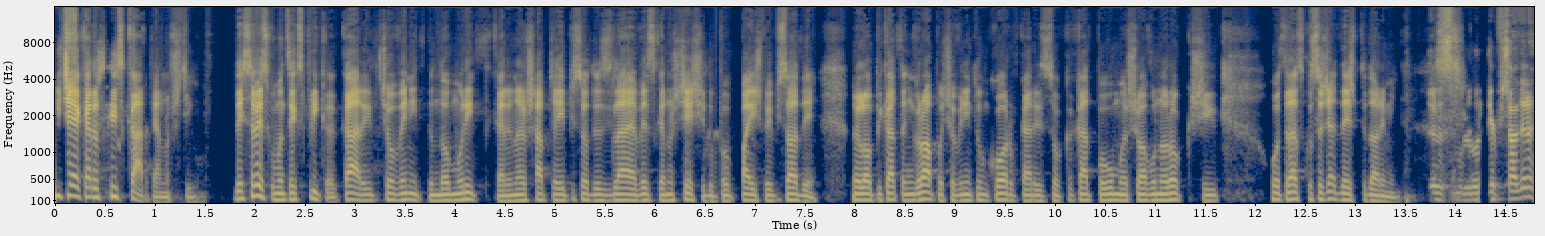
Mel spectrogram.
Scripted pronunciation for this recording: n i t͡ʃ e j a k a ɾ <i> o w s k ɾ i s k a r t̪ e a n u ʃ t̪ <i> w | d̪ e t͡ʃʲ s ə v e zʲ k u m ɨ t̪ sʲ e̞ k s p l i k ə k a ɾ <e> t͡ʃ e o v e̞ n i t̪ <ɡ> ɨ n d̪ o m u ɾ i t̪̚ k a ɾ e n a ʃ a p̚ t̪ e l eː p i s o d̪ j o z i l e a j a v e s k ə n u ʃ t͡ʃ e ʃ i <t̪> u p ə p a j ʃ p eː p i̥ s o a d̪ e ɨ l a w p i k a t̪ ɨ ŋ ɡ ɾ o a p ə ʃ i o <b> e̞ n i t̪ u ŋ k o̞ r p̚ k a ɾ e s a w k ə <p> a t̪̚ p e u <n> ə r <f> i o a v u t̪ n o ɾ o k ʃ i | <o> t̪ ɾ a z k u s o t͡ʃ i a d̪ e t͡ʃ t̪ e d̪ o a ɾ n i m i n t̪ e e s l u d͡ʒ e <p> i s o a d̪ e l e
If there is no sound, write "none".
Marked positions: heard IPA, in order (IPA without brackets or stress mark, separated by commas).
e, i, e, k, d̪, v, k, m, ʃ, o, p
